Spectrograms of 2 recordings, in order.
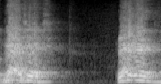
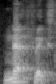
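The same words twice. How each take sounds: First: Loud, higher garbled nonsense over the word; jamming the voice command with noisy gibberish; garbled blurting. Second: Said in the usual way. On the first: Shown as a demonstration. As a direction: blurt a mangled "Netflix" to put someone off. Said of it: "just has to put them off". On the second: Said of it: "at the same time you go".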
